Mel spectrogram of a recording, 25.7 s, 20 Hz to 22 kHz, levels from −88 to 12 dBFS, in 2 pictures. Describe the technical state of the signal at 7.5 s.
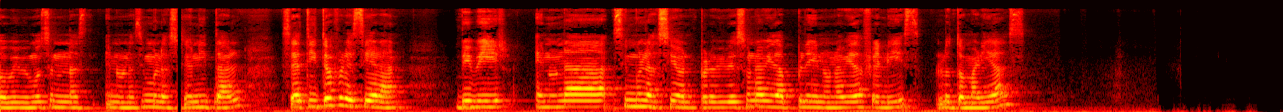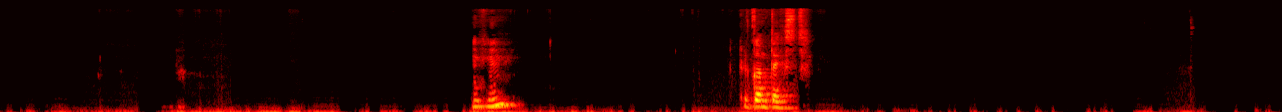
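At 7.5 s the speech signal is intact, with no audible dropout, distortion, glitch or other technical fault.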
